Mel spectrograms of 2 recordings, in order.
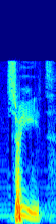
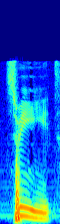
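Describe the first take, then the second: Both takes have the same delivery.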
